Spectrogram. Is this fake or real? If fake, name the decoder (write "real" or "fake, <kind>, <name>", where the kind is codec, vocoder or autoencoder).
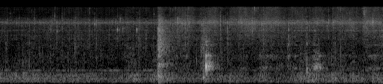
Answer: real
